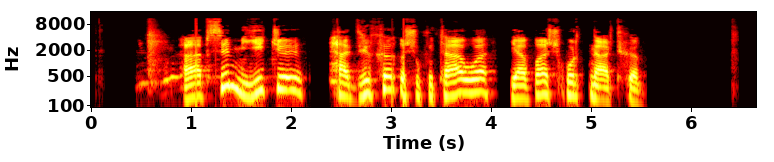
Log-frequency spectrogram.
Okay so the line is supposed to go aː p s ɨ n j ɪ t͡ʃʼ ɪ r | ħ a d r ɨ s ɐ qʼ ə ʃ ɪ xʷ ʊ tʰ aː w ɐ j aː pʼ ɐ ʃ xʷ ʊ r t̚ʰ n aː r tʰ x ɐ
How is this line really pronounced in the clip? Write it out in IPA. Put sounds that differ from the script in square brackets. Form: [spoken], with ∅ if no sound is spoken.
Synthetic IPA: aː p s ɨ [m] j ɪ t͡ʃʼ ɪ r | ħ a d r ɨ [x] ɐ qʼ ə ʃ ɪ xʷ ʊ tʰ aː w ɐ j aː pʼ ɐ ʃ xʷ ʊ r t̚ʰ n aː r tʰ x ɐ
